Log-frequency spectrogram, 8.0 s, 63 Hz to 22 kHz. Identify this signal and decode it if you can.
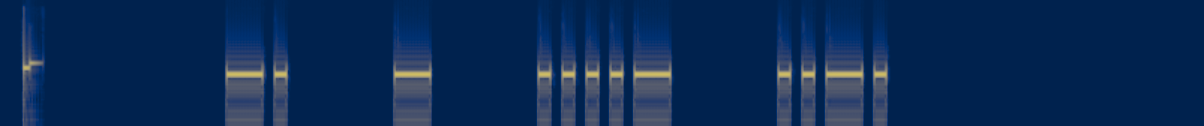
Morse code, heard as a keyed tone, about 15 wpm, spaced as for 9 wpm, 700 Hz. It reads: NT4F
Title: USA Call Signs - 4 Characters - 3x Character Spacing - 15wpm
